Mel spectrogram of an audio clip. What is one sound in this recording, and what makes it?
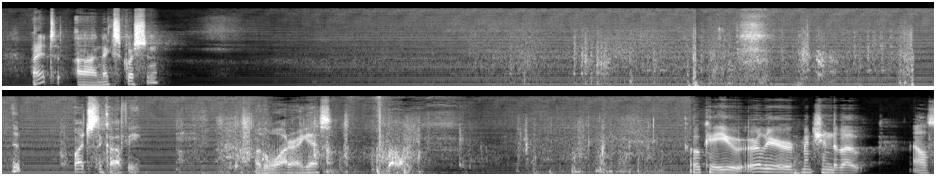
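A man speaks calmly into a microphone over loudspeakers in a large echoing hall.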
